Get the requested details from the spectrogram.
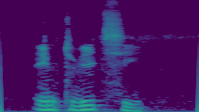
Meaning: intuition
- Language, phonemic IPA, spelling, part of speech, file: Dutch, /ˌɪn.tyˈi.(t)si/, intuïtie, noun, Nl-intuïtie.ogg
